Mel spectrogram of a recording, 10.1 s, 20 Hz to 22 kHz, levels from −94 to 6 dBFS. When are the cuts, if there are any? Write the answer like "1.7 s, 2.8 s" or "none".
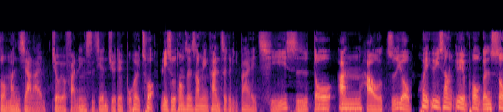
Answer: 3.2 s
